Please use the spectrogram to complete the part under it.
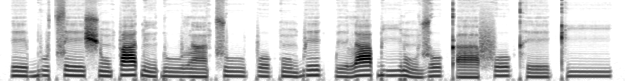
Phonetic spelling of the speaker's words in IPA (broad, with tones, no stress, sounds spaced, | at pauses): e˨ b u˨ t͡s eː˨ ʃ ũ˨ p a˦ ɗ ĩ˨ ɗ uː˨ l ã˨ t͡s uː˨ p o˨ k ũ˨ b eː˦ k͡p ɪ˨ l a˦ ɓ iː˦ ɾ ũ˨ z o˦ kʼ aː˨ f o˦ kʰ eː˨ kʼ iː˦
